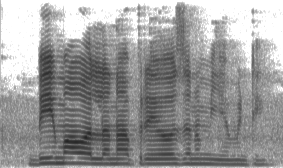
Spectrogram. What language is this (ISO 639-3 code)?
tel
